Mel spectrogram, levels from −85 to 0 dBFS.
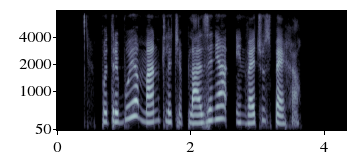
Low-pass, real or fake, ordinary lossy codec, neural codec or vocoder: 7.2 kHz; real; none; none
